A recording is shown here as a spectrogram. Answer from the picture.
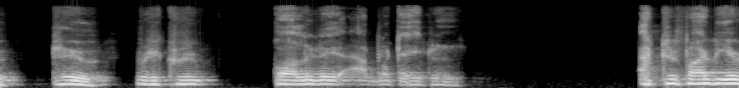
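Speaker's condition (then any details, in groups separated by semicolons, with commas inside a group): Cerebral palsy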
